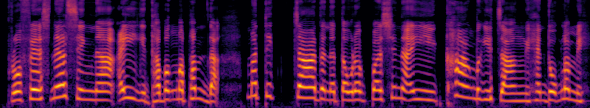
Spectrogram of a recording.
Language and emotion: Manipuri, angry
